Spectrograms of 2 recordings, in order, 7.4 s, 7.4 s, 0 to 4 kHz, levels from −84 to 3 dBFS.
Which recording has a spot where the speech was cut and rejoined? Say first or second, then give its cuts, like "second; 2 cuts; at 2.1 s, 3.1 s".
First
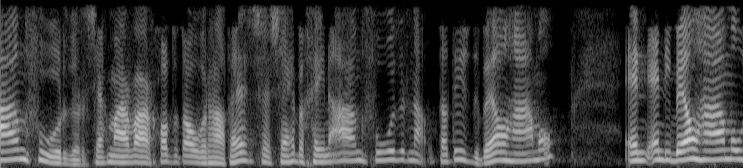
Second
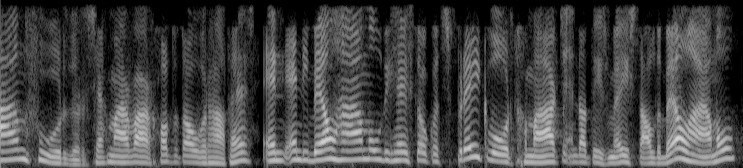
second; 2 cuts; at 2.5 s, 5.6 s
